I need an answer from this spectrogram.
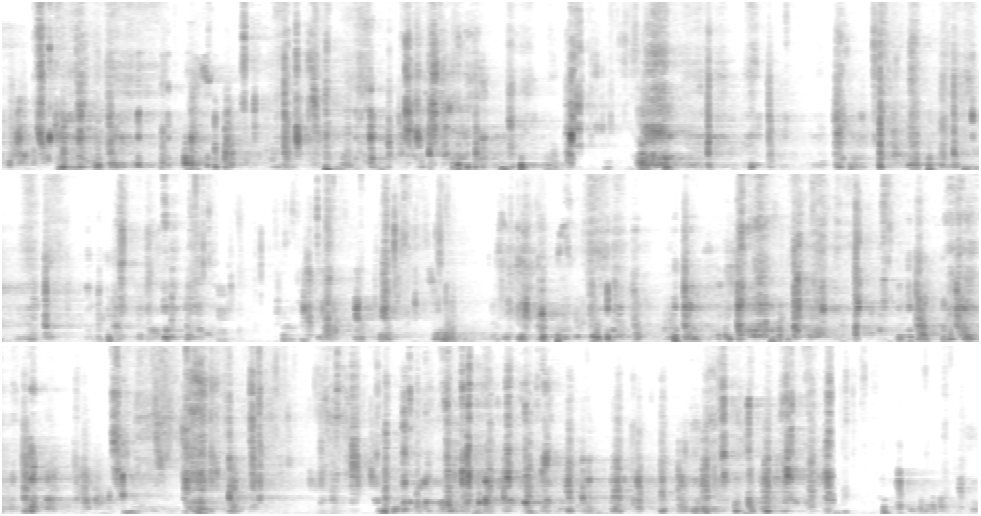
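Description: Close-miked eating: wet chewing and lip smacking on sticky, sauce-glazed roast chicken, a quick run of small smacks and clicks broken by a few short pauses.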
